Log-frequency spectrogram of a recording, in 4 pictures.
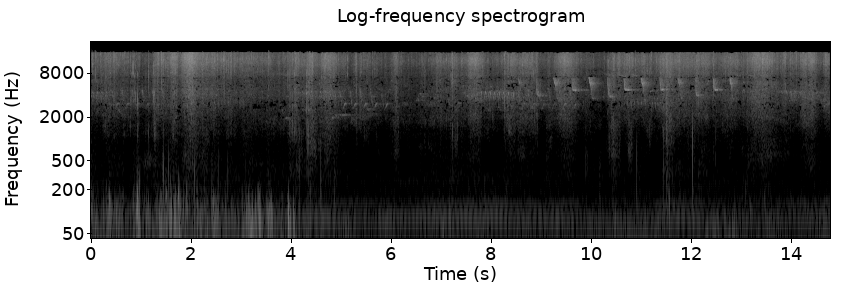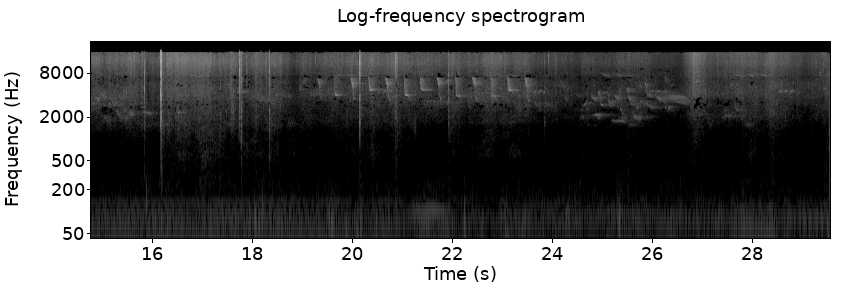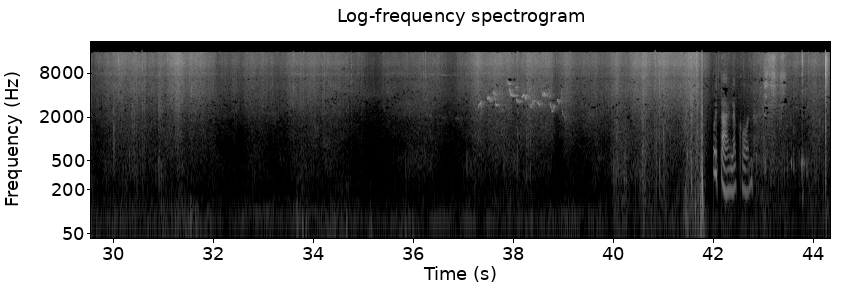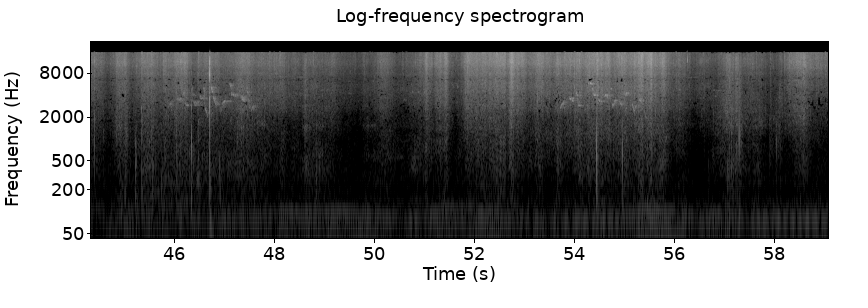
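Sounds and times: songbirds chirping: 0:00.0 - 0:59.0.

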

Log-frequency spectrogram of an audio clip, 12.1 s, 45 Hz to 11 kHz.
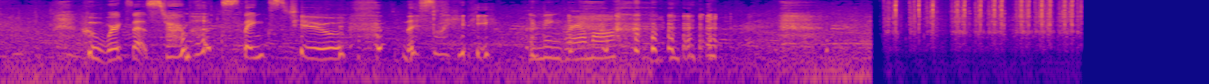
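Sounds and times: street noise rumble: 0:00.0 - 0:10.8.

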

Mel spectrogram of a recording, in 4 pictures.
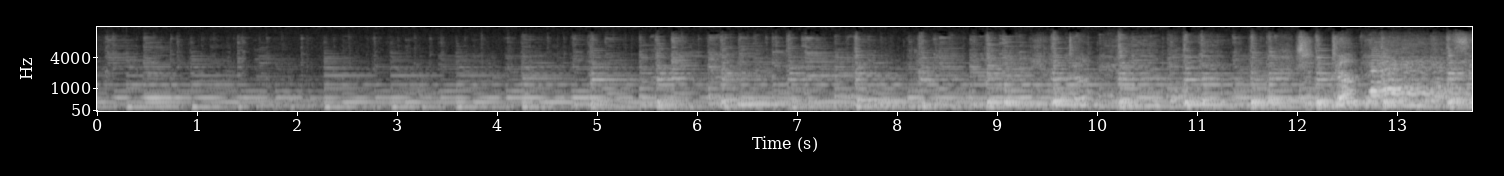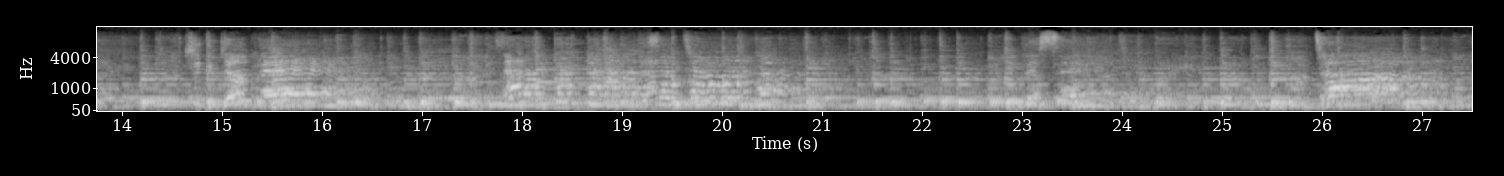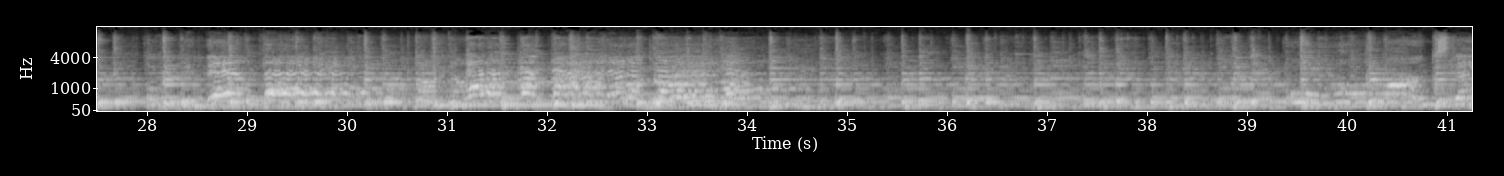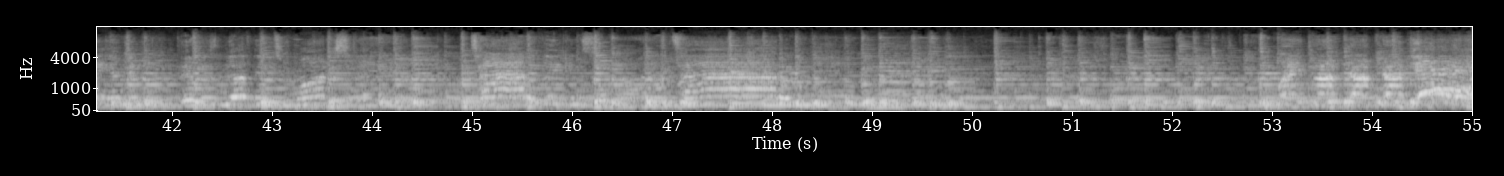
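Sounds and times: plucked strings: 0:00.0 - 0:55.0
strummed acoustic guitar: 0:00.0 - 0:55.0
person singing: 0:08.5 - 0:35.4, 0:39.1 - 0:50.2, 0:52.1 - 0:55.0.

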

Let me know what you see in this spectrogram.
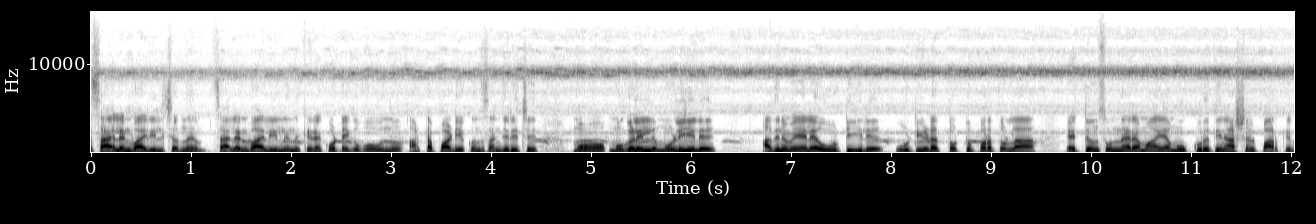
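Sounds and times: man speaking: 0:00.0 - 0:06.2, 0:06.8 - 0:12.0
high-pitched insect drone: 0:00.0 - 0:12.0.

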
